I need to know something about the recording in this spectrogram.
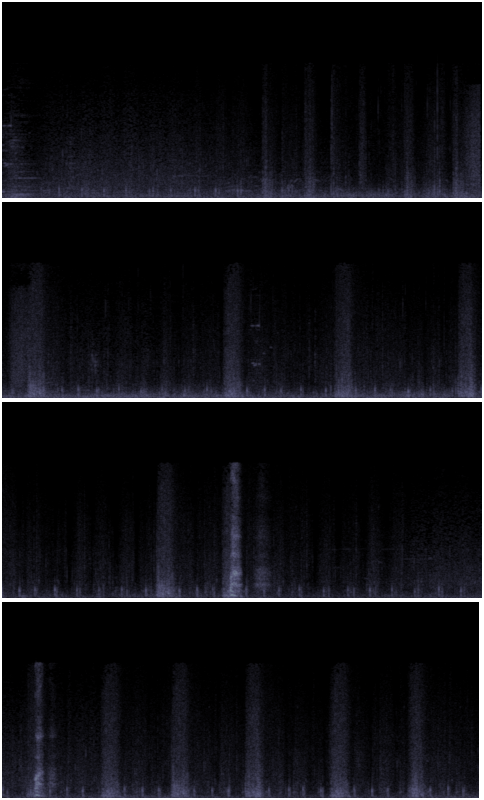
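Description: Quick footsteps patter on stone paving and steps.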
